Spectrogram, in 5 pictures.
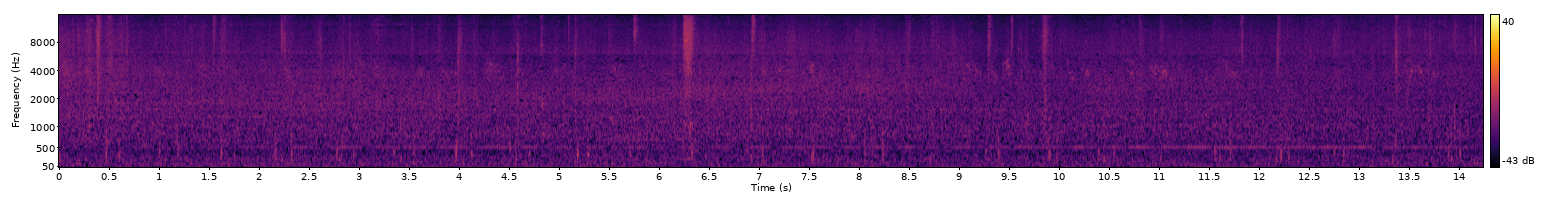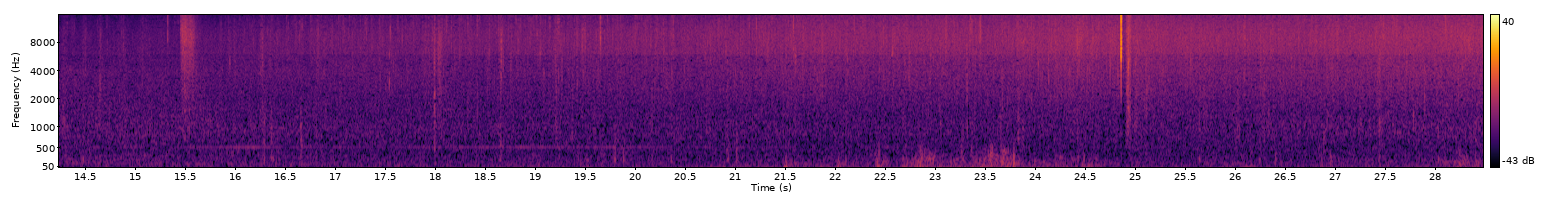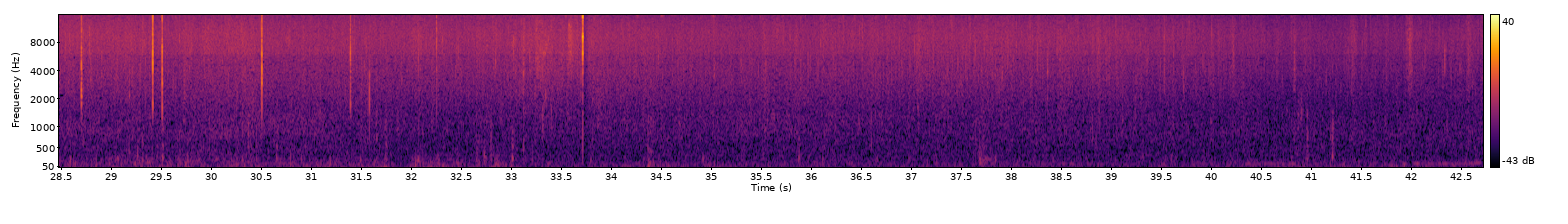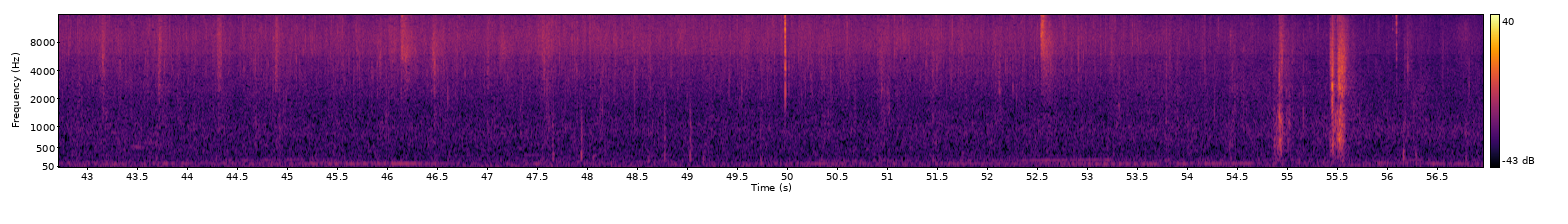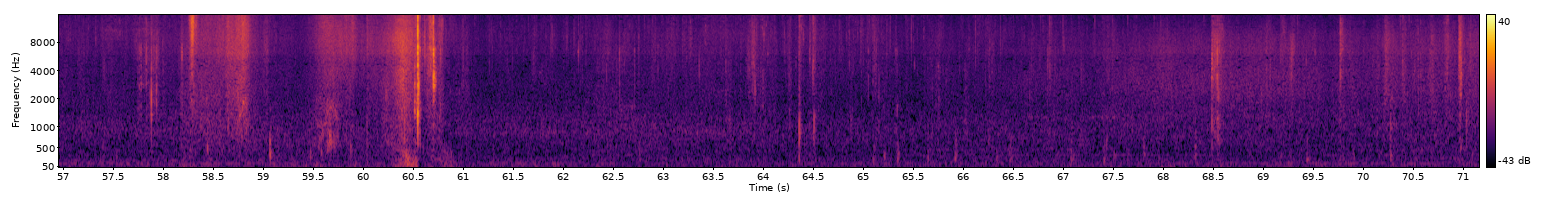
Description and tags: if you listen closely to the recording you will hear a small snow storm start and stop.
enjoy.
recorded with a sony pcm dictaphone
nature, winter, cold, field-recording, weather, snow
